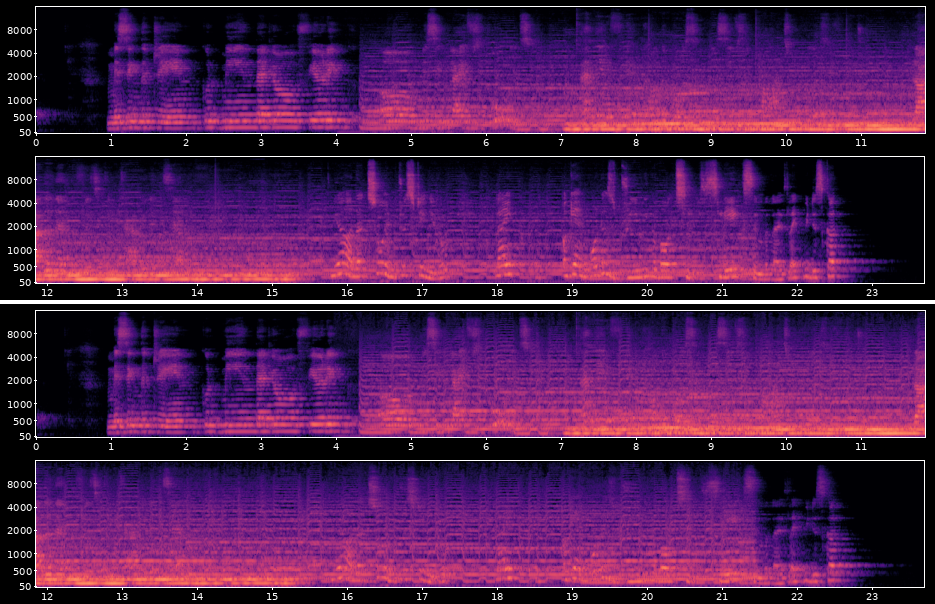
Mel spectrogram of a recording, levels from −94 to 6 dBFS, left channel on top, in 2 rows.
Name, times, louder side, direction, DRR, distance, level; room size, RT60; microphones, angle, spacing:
voice 1, 0.9-4.1 4.5-6.6 7.2-11.2 11.6-13.9, right 1 dB, 20° right, -3 dB, 0.9 m, -33 dB
sound 1, 4.3-21.5, right 4 dB, 60° right, 0.3 m, -32 dB
sound 2, 7.0-15.3, equal, 25° left, 1.1 m, -22 dB
voice 2, 15.8-17.6 18.0-18.6 18.9-22.5, left 3 dB, 40° left, 7 dB, 0.4 m, -29 dB
5.9 x 2.7 x 2.5 m, 0.88 s
head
